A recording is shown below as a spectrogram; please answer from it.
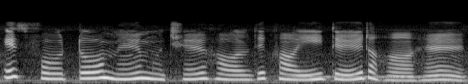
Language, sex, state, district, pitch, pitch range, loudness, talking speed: Hindi, female, Madhya Pradesh, Katni, 245 Hz, 215-270 Hz, -14 LUFS, 115 wpm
